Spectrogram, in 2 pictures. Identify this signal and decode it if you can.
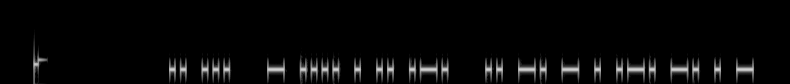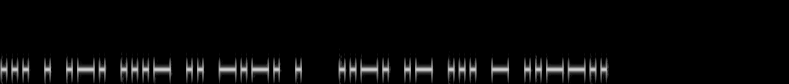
Morse code, heard as a keyed tone, about 22 wpm, 700 Hz. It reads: IS THEIR INTERNET SERVICE FAST?
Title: Sentences from Top 1000 Words - Review Part 4 - 22wpm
